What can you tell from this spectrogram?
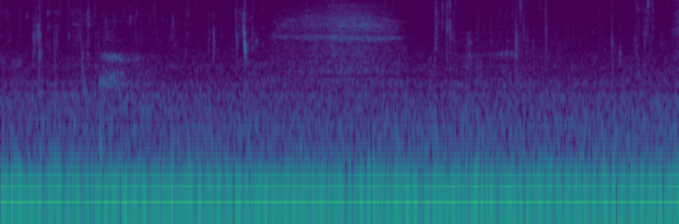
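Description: Close-up eating sounds: a person chewing soft food, with small wet clicks and smacks, and a brief hiss about two seconds in.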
